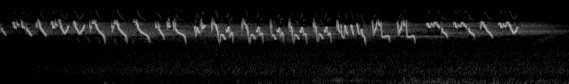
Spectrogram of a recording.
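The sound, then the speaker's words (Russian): A greenish warbler sings a fast, rhythmic run of squeaky, high whistled notes, repeated in quick bursts for several seconds, clear with no talking. “Звучание песни «Зеленой пеночки» часто сравнивают со звуком трения пальца о стекло”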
